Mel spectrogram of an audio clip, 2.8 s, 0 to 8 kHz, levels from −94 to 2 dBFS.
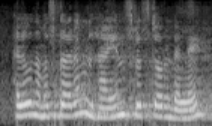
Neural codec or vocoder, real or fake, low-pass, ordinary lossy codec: none; real; 7.2 kHz; Opus, 16 kbps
